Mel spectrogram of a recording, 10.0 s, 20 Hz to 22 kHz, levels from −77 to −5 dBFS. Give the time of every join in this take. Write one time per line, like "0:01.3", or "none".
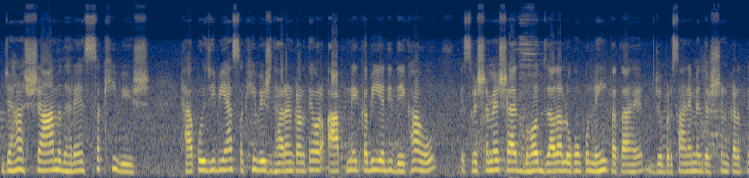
none

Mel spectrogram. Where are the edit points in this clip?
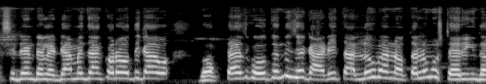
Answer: none

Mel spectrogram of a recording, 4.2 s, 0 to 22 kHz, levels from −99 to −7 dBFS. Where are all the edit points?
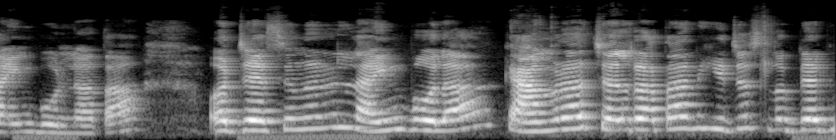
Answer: none

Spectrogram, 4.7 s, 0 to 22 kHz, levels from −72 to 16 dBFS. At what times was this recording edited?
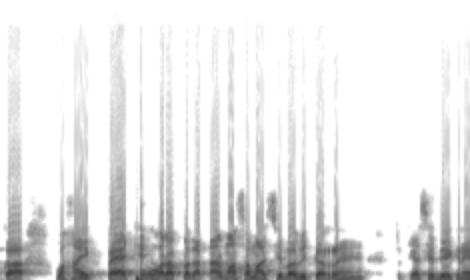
none

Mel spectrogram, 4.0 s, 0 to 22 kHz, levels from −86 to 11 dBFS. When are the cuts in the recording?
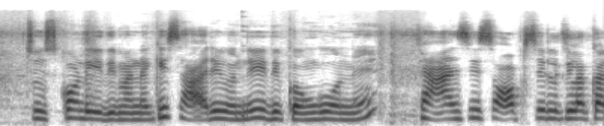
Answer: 0:02.7

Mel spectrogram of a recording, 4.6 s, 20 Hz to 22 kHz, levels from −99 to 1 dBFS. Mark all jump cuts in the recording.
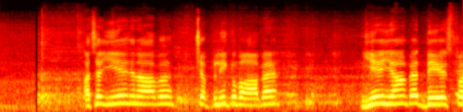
none

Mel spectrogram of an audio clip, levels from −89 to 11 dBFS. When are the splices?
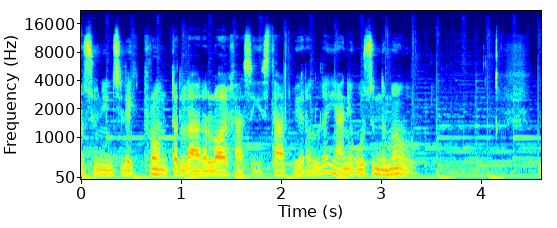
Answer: none

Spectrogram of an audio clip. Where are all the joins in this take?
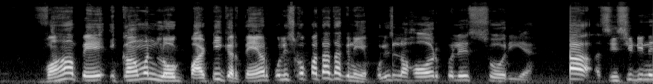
0:03.9
0:05.7

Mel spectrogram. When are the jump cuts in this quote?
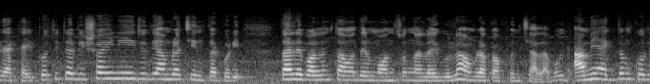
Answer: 0:05.6

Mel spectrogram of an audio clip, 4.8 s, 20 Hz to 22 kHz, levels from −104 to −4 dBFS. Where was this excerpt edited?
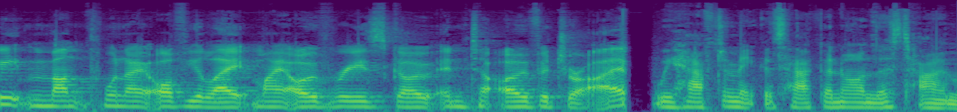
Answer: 0:03.2

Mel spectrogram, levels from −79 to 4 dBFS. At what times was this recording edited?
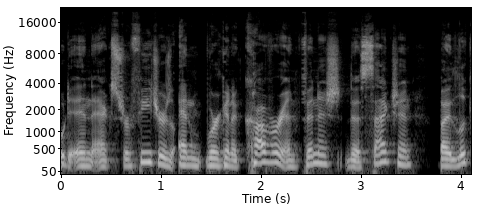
0:01.2

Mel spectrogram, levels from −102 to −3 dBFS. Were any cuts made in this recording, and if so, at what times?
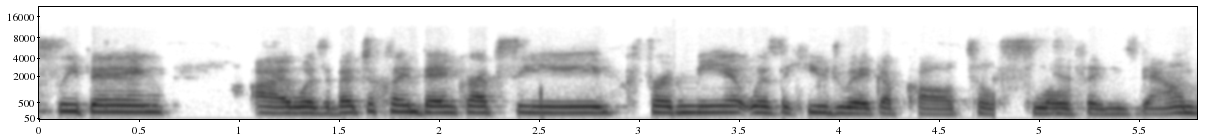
0:02.9
0:04.8

